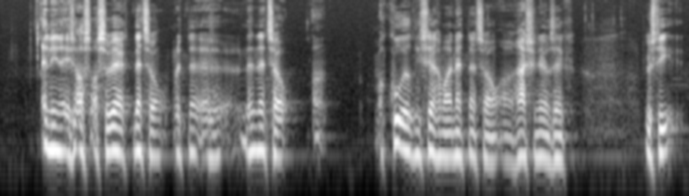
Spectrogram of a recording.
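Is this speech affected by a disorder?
Yes: Parkinson's disease; progressive incurable Parkinson's disease, diagnosed years ago, already ill before diagnosis, 50% dementia risk, heading toward invalidity; pain, abdominal pain from constipation, fatigue, unsteady, falls including off bicycle, reading own book aloud beyond strength; speaks with difficulty, half purely Parkinson motor problem, emotional tearfulness partly from disease.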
